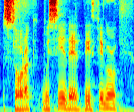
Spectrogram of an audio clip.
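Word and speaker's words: сорок: letter or or but we pronounce this sound like ah do you hear like i pronounced not so rock i pronounced sorak so rak therefore we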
